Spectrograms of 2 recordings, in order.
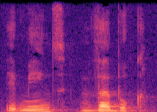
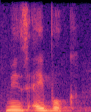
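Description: First: Slow, with weight on "the"; single out the article "the" before book; stress on THE. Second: "a" said as a full, separate "ay"; stress on A. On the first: Teacher explaining the definite noun, slow stress on "the". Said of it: "if you said al-kitab". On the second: Teacher explaining the indefinite noun, stress on "a". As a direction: lean on the article "a", said "ay". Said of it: "if you said kitab". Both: Shown as a demonstration.

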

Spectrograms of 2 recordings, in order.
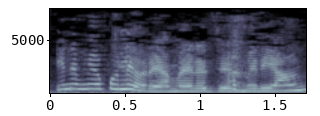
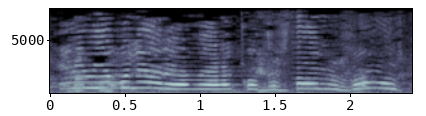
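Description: First: Mock dubbed soap line. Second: Much higher, louder and faster, hammed-up soap heroine; the host copies her friend's telenovela voice; imitating the dubbing voice. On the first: Asked by the host to do her dubbing voice, mock telenovela heroine. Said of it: "θα με βάλεις τώρα να κάνω μεταγλώτηση". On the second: Host mimics the guest's dubbing bit, hammed-up and high.

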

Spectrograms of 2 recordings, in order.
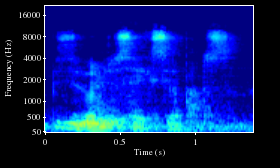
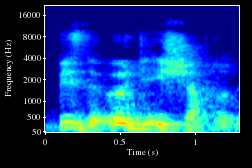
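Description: First: Soft, slow Frenchman voice; slow and softer, in a different timbre, like a suave Frenchman. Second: Slow, measured German voice; German man. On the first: Frenchman's reply in joke. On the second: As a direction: lay down the rule slowly, like a strict German. German in joke states his rule. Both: Acted.

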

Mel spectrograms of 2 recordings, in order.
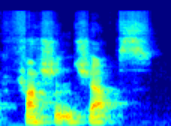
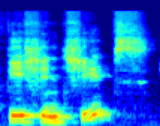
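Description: First: Fush and chups with clipped Kiwi vowels; broad Kiwi accent. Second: Fish and chips with stretched Australian vowels; Australian accent. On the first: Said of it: "the most Kiwi version is". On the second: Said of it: "the most Australian version is". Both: Shown as a demonstration.

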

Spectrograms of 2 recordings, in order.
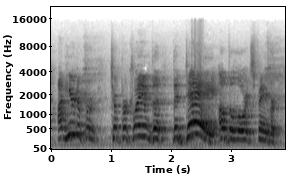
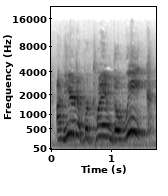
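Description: First: "day" hit hard, then falling away; stress on day. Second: "week" held up on a rise; stress on week. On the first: Preacher quoting what Jesus doesn't say, stress on "day". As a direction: punch "day" as the point of contrast. Contrasting day with week and year. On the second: Preacher quoting what Jesus doesn't say, stress on "week". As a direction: lift "week" as the point of contrast. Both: Acted.

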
